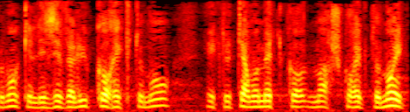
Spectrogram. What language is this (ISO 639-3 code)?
fra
